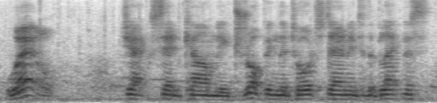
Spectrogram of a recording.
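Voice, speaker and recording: A man's voice: mid-range voice, little pitch movement, moderate pace, a little mellow. Male storybook narrator for a children's adventure, roomy and set back from the mic. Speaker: storybook reader. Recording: roomy, distant mic, faint background noise.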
